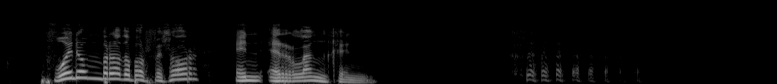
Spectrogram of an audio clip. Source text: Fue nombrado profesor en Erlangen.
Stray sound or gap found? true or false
true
